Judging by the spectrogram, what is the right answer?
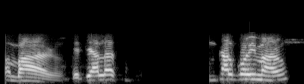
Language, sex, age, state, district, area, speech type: Assamese, male, 60+, Assam, Lakhimpur, urban, conversation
